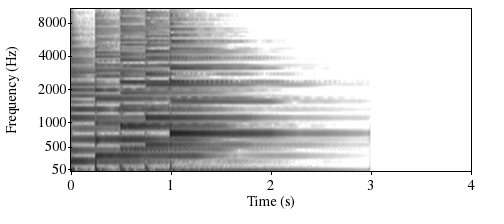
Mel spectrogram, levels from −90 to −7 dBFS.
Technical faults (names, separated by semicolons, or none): none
